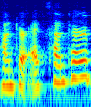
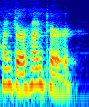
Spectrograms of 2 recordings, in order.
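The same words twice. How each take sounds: First: The X is spoken between the two words. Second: The X is silent between the two words. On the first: The speaker calls it wrong. "always say Hunter x Hunter because like I'm like the X is there" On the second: The speaker calls it right. "it's just Hunter x Hunter"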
